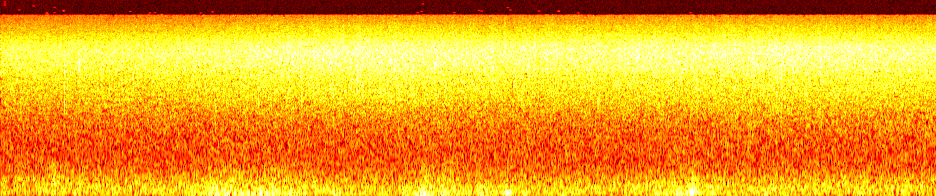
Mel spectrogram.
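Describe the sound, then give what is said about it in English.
Steady rain hisses over a continuous low rumble of rolling thunder, with a couple of heavier swells in the rumble; no voices, just an even, enveloping storm. “Deeply rooted in your ability to endure any tempest, as you witness the storm's fury, you realize that an indomitable power resides within you.”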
